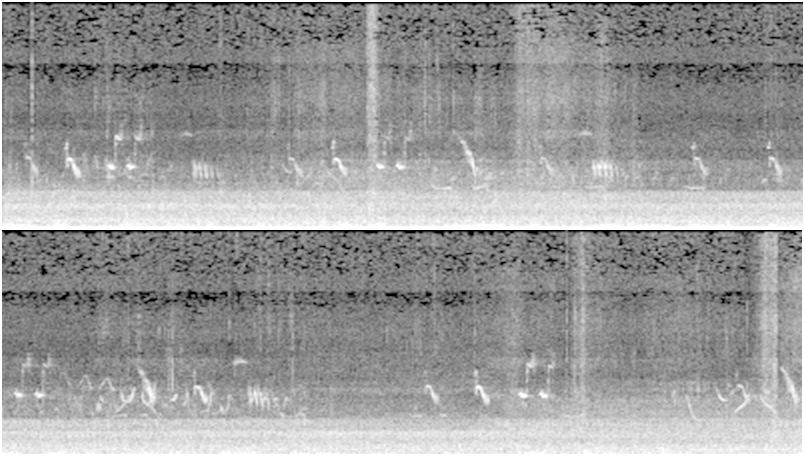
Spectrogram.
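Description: Faint outdoor ambience at a pond: small birds chirping in many short, high calls scattered throughout, over a steady low hiss.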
